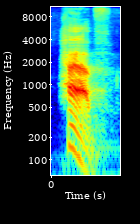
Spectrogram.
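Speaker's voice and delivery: "have" said alone, low, ending on a clear v; teacher models "have" for pronunciation, low; word demo. Shown as a demonstration. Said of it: "have ends with a vowel".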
